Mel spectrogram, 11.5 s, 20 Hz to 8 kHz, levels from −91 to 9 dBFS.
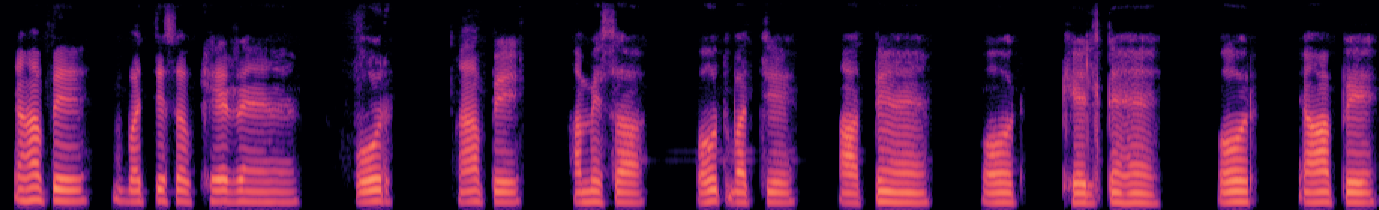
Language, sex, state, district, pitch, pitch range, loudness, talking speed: Hindi, male, Bihar, Supaul, 145 Hz, 140-150 Hz, -21 LUFS, 115 wpm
